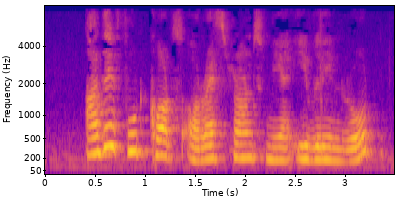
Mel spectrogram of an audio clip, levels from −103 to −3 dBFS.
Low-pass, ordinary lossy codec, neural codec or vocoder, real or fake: 7.2 kHz; MP3, 32 kbps; none; real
